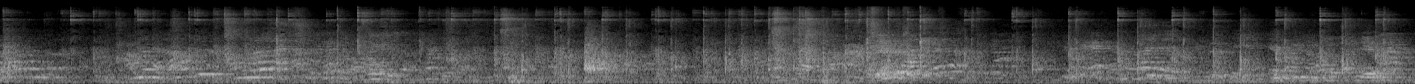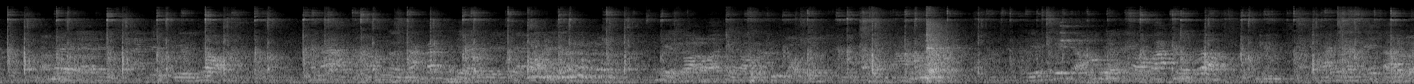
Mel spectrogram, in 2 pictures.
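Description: Table tennis ball clicking off paddles and the table in a steady forehand-to-forehand rally, a continuous run of sharp ticks.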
